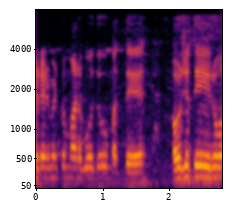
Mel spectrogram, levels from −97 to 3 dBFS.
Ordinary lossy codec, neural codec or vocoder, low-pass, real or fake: none; none; 7.2 kHz; real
